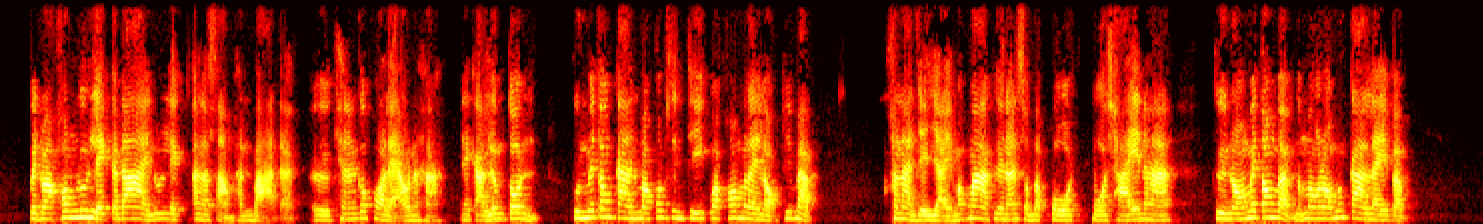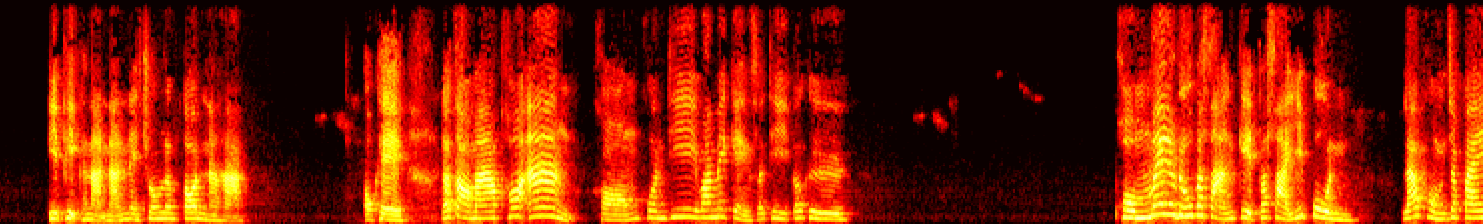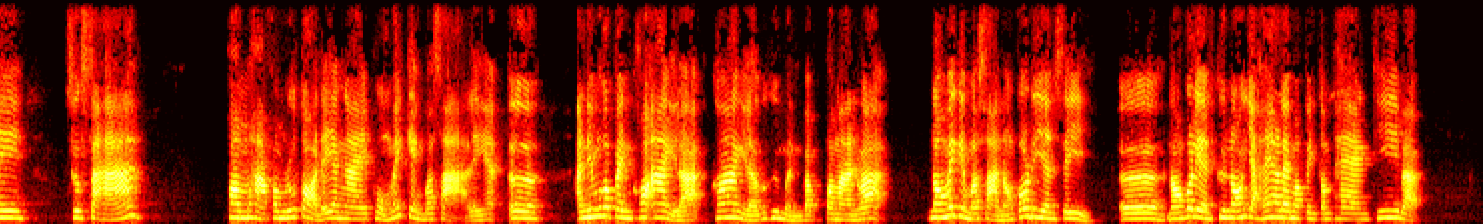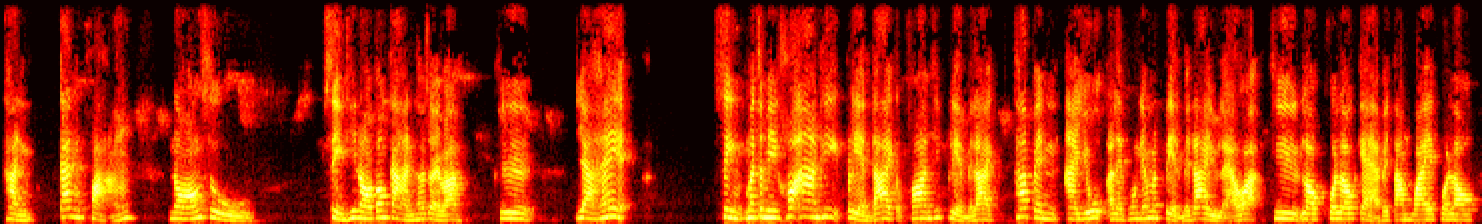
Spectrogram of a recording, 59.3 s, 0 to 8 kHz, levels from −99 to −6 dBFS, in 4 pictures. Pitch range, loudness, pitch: 195-245 Hz, -20 LUFS, 220 Hz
